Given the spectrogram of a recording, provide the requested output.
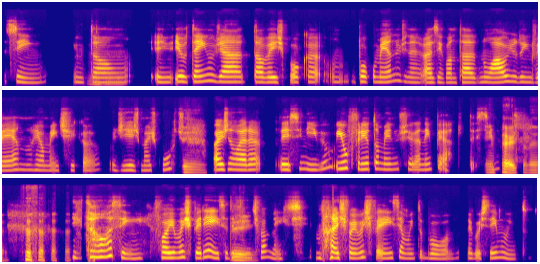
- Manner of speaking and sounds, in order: chuckle; laughing while speaking: "Então assim, foi uma experiência definitivamente, mas"; tapping
- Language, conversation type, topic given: Portuguese, podcast, Me conta sobre uma viagem que mudou a sua vida?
